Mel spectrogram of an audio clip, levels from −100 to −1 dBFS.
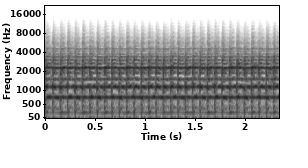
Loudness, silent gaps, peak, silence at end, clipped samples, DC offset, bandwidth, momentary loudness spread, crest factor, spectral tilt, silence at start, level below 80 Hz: -14 LUFS; none; -4 dBFS; 0 s; under 0.1%; 0.7%; 8.6 kHz; 0 LU; 12 dB; -3 dB/octave; 0 s; -44 dBFS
